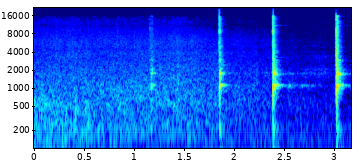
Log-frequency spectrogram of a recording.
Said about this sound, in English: his cousin Clifford, who's hammering a new unak, or seal hook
